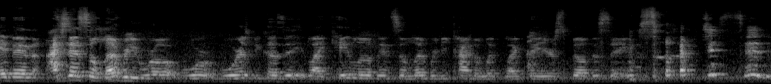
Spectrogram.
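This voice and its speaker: Over noticeable background noise, a man speaks with big swings in loudness. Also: fairly high pitch for a man, ordinary pitch variation, moderate pace, hardly any pauses. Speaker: podcast co-host. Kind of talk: casual chat. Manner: casual, stumbling.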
